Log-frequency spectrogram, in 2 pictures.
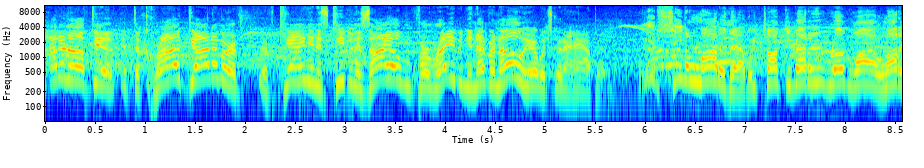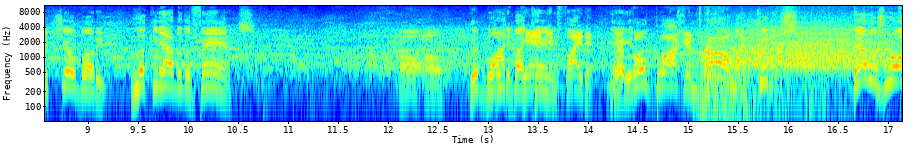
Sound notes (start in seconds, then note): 10.7 crowd cheering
